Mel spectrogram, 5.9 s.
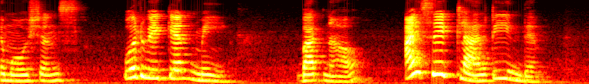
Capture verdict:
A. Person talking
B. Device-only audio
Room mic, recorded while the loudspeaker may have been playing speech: A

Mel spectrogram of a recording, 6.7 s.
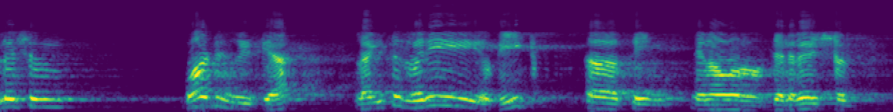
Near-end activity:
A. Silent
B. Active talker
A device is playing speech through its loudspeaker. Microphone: A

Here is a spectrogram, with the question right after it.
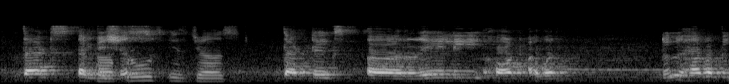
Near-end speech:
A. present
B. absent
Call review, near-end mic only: A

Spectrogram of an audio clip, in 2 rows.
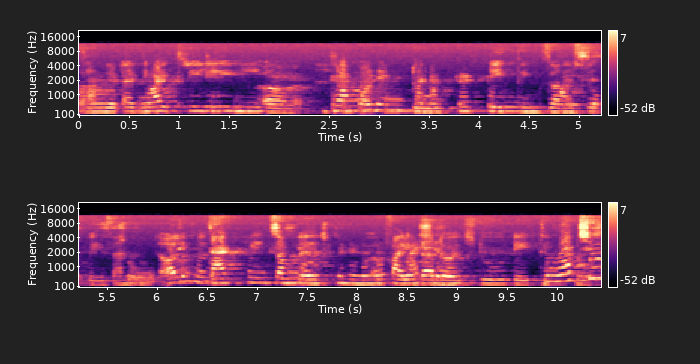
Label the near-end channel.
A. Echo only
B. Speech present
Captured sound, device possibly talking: A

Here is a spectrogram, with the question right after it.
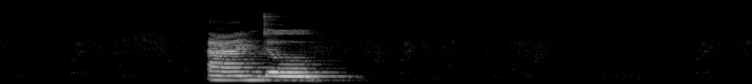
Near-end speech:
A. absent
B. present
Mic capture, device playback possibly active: B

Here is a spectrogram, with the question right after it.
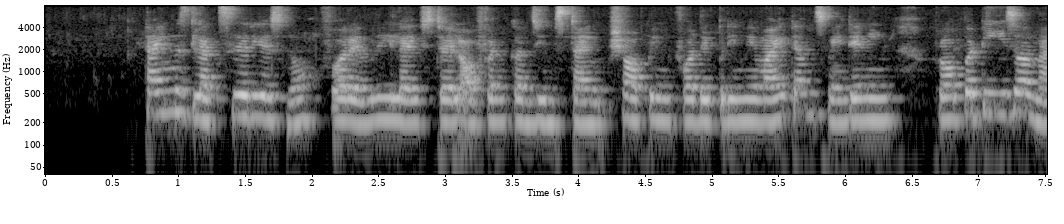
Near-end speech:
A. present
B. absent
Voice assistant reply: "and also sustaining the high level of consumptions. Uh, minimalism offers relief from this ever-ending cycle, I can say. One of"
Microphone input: A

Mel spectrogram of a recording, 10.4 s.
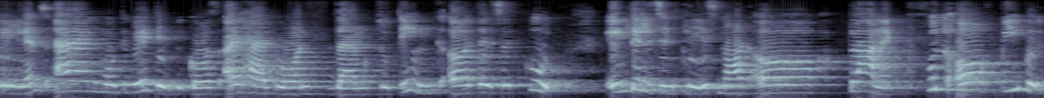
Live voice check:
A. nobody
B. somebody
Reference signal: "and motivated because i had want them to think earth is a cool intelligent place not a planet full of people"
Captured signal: A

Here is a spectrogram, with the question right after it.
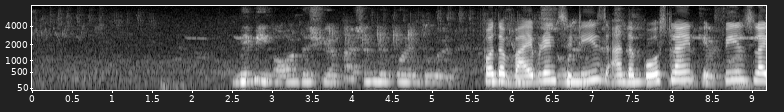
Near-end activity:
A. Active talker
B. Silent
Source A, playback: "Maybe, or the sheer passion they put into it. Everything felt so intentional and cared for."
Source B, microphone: A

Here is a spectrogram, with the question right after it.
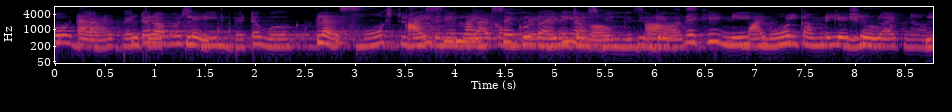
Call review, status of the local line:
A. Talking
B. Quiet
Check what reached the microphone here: A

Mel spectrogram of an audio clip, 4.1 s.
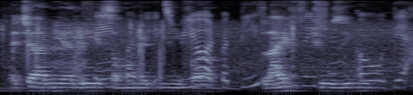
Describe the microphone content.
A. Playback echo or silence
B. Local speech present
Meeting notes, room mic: B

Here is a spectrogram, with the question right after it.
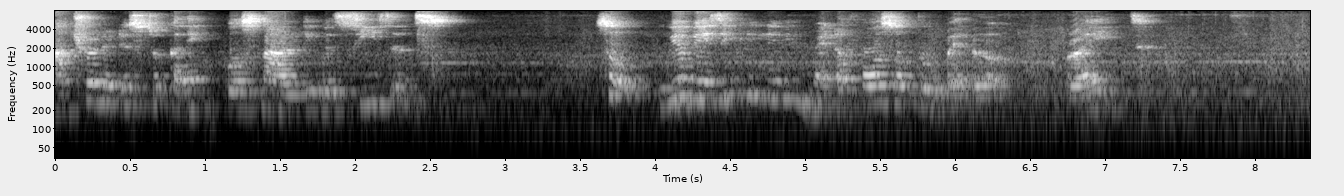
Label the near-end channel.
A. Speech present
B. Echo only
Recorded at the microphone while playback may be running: B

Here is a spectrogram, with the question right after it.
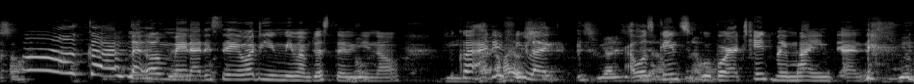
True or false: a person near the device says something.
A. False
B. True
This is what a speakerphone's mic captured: B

